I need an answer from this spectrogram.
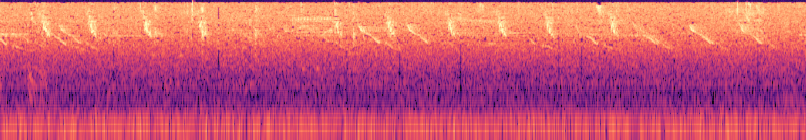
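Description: Birds chirping over and over in short, high calls that each slide down in pitch, over a steady low rumble.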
